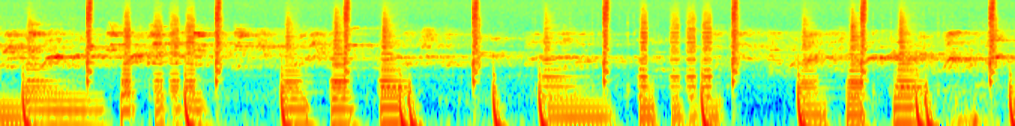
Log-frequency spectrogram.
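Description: Background music with a driving beat: sharp drum hits over low bass notes.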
